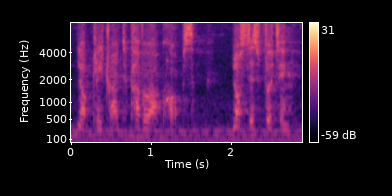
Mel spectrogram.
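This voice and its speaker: A woman's voice: low-pitched, steady tone, normal speed, lightly acted. A woman voicing a somber grieving colonist. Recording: game audio log with music behind.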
